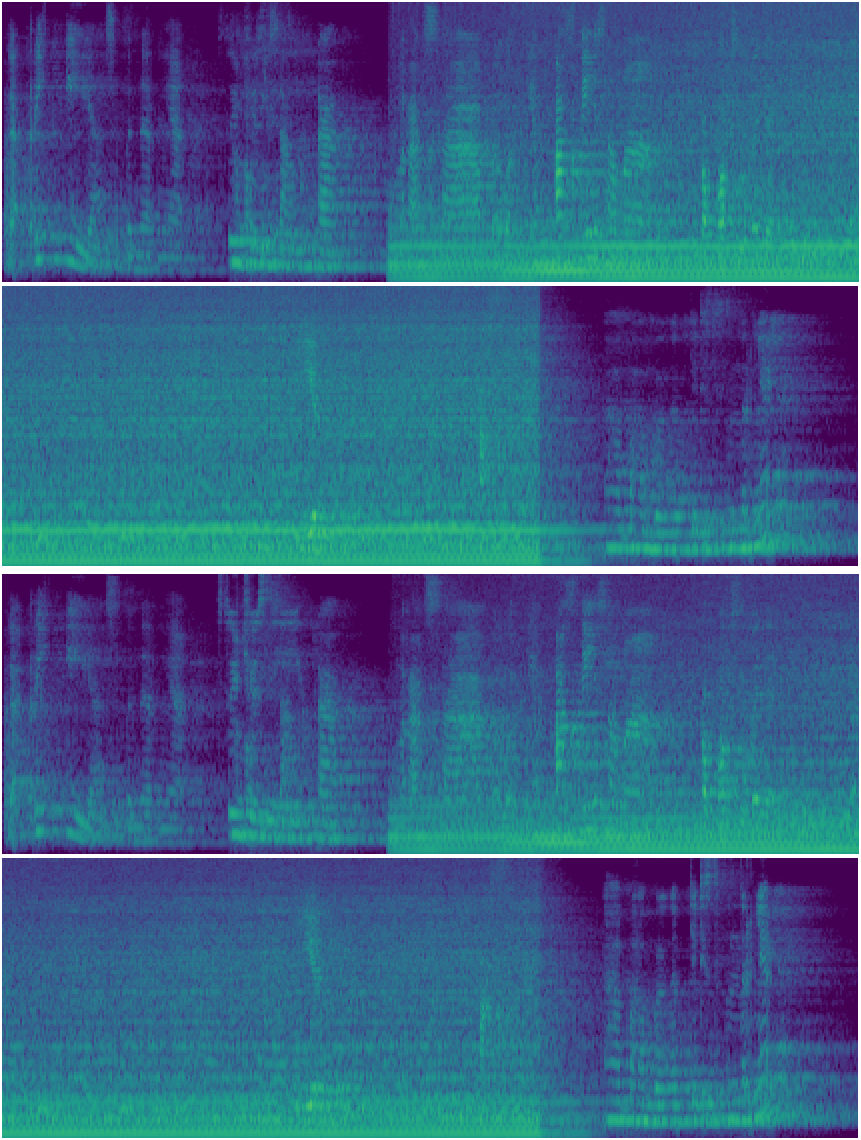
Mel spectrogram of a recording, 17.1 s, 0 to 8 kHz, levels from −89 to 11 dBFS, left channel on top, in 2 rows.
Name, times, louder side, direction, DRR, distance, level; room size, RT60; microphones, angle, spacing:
voice 1, 0.0-1.8 2.3-3.5 3.9-6.5 7.0-8.8 9.1-10.2 11.1-11.8 12.2-13.8 14.7-14.8 16.2-16.3, left 2 dB, 25° left, 0 dB, 2.6 m, -33 dB
voice 2, 2.2-3.3 11.1-11.9 14.6-16.2, equal, 70° right, 1 dB, 5.5 m, -32 dB
sound 1, 3.8-13.9, left 3 dB, 45° left, 1.3 m, -24 dB
28.5 x 28.0 x 7.4 m, 2.4 s
head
